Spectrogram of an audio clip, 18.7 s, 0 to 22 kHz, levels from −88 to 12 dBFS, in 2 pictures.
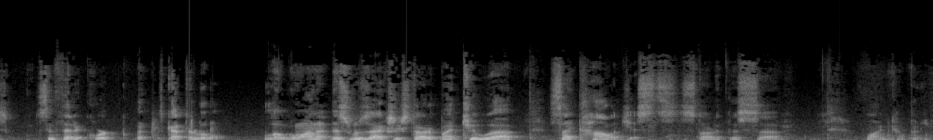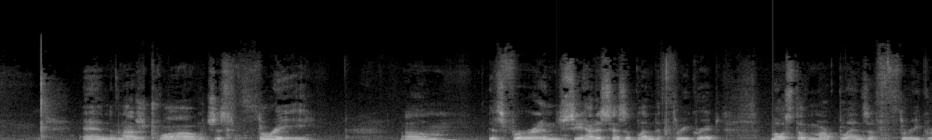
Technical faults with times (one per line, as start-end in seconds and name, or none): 1.89-17.06 clock drift buffer slips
